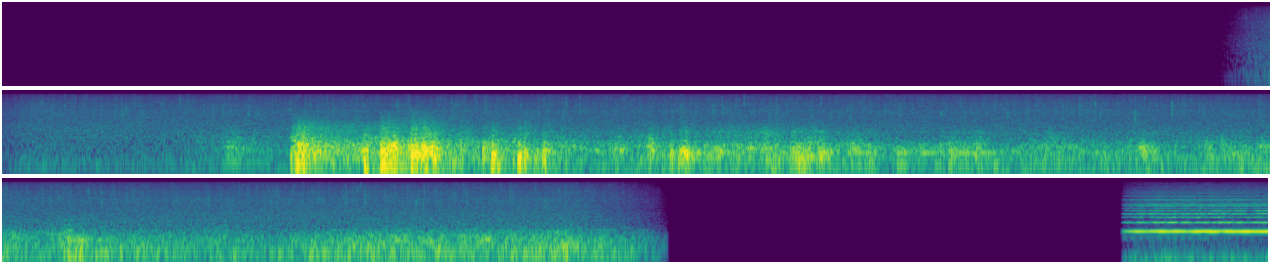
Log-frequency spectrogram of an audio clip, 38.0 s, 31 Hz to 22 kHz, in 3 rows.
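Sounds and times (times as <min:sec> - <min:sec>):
steady rain: 0:12.2 - 0:32.0
rolling thunderclap: 0:14.9 - 0:26.5.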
